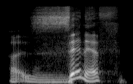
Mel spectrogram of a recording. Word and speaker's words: Zenith: of the moment OC Zenith I I'll pronounce it the French way Zenit doesn't even make that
